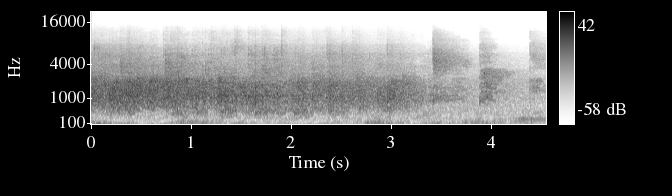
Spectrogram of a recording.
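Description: Congregation applause fills a church sermon, a loud, dense burst of many clapping hands that gradually tapers off, with a few sharp, scattered claps at the close.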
